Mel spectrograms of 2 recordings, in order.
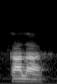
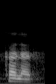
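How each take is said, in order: First: It is said with an Indian accent. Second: It is said with an American accent. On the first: The speaker calls it wrong. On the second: The speaker calls it right.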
